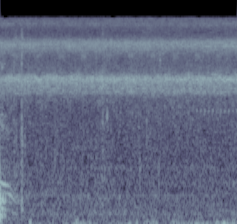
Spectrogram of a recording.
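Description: Insects droning steadily at a high pitch, with no change across the pause.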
